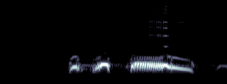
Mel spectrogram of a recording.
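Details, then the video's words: A single luring phrase from a spotted dove decoy: two short notes, then a long coo that gradually slides downward, in a quiet background. "Cu mồi kèm || Tiếng chim cu gáy kích bổi nhanh nổi"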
